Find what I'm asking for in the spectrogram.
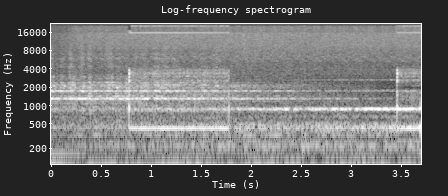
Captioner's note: mobile ringing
